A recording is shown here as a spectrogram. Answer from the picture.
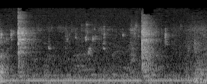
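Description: Two sharp clinks a little over a second apart as small Meccano parts and a screwdriver knock together while a screw is driven into a held nut, over a steady low hum.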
